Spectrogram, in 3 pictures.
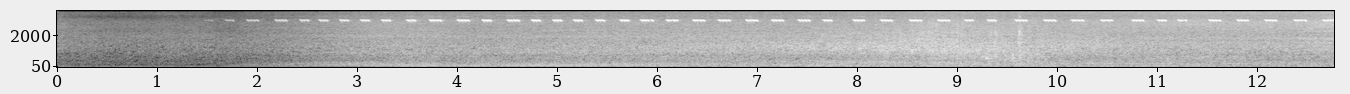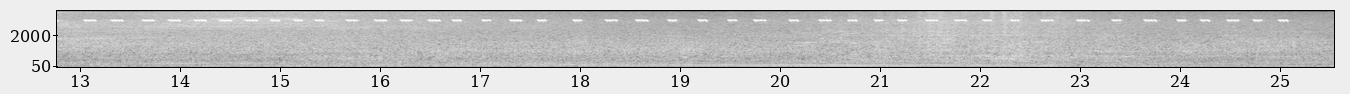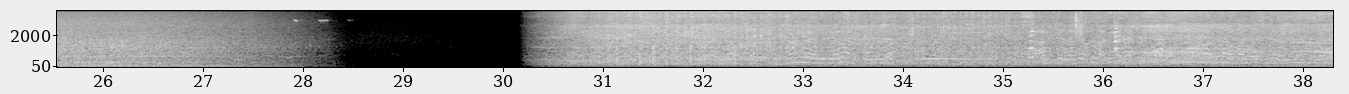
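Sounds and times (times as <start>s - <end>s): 
Autolite car horns: 0.0s - 25.3s, 33.8s - 38.2s
rain: 0.0s - 27.0s, 30.4s - 36.1s.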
